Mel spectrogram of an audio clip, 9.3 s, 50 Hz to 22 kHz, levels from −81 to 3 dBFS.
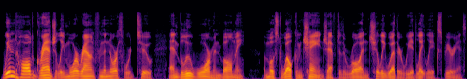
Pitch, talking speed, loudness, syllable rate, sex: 95 Hz, 185 wpm, -21 LUFS, 5.2 syllables/s, male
